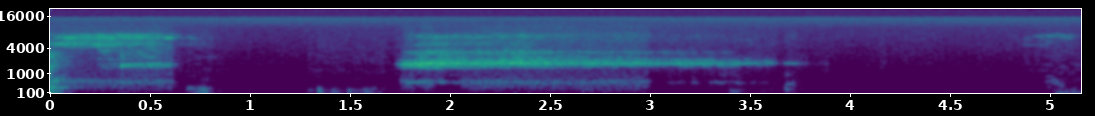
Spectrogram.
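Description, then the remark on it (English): Heavy, forceful breaths during a deep breathing exercise of five repetitions: a long rushing inhale followed by sharp exhales, repeated with short pauses between, loud and airy with no talking. “so breathing in this way, first of all, begins to deepen the breath it helps oxygenate the blood, and it helps to activate the parasympathetic nerve.”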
